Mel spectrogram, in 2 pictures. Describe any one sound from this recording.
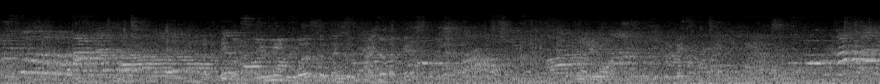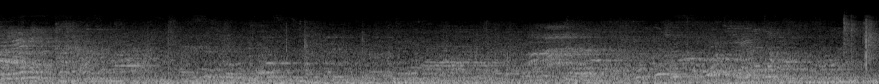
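A crowd of men and women chatters nearby in a large echoing hall.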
